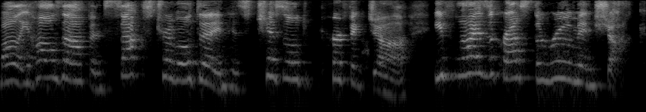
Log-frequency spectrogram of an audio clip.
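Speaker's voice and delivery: normal talking voice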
